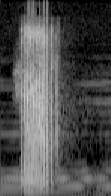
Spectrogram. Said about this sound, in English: Skelly pushes the rotted corpse off the gurney. It lands with a fart.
